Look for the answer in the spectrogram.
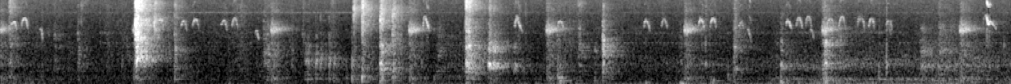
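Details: Seven-day-old captive-bred corncrake chicks in Co. Offaly, Ireland, being hand-fed by a keeper wearing a mask and sock so they will not imprint on humans; many short, high thin peeps scattered throughout, over clattering and thumping handling noises.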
